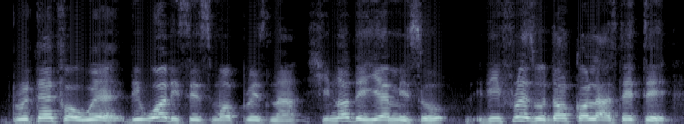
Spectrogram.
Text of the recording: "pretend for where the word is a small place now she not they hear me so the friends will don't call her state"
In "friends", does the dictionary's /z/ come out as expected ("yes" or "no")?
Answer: no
